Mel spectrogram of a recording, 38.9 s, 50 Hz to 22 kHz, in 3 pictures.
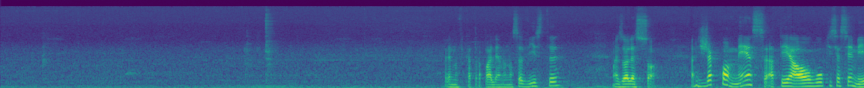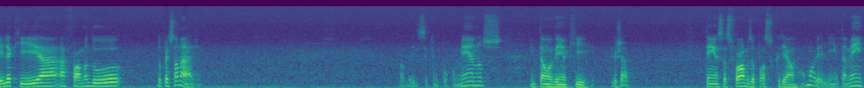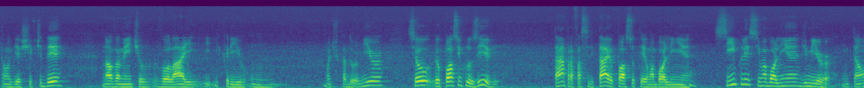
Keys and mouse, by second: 1.1 g, 4.0 middle click, 5.5 g, 6.5 middle click, 8.7 click, 9.3 ctrl+middle click, 11.3 ctrl+middle click, 12.2 shift+middle click, 12.5 shift+middle click, 13.7 shift+middle click, 15.6 click, 16.2 shift+middle click, 17.2 click, 18.2 s, 20.0 shift+middle click, 21.0 ctrl+middle click, 22.8 click, 23.8 click, 26.1 shift+d, 27.8 click, 31.5 click, 32.9 Escape, 33.5 x, 35.0 shift+middle click, 35.1 click, 35.6 g, 36.2 s.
